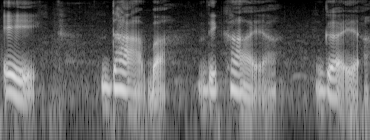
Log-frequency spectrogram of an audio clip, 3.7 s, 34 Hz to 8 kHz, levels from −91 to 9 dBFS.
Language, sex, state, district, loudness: Hindi, female, Haryana, Rohtak, -16 LUFS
